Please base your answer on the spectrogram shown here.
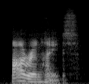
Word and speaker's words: Fahrenheit: and height h five ah fahrenheit sure english is is fun like that of course there's a silent h there all right so if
